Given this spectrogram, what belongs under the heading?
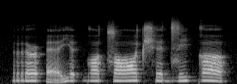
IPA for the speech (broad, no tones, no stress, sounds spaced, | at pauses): r ə˞ ʔ ɛ̰ j ɪ ʔ ɡ ɔ t͡s ɔː t͡ʃʰ ɪ d͡z i ɡ ʌ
